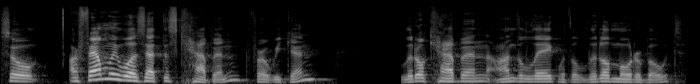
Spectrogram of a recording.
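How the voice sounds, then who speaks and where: A plain, everyday voice with lively intonation at a moderate pace, against a quiet background. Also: man, fairly high pitch for a man. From US Midwest, Minneapolis. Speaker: pastor. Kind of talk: sermon. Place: church. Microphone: headset.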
